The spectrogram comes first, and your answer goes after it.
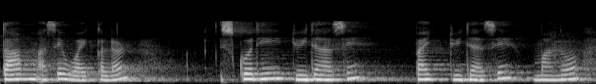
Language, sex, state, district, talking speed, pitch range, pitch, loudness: Nagamese, female, Nagaland, Dimapur, 110 wpm, 215-250 Hz, 235 Hz, -14 LUFS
